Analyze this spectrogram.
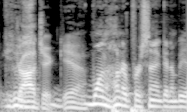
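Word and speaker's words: Dragić: Goran Dragic. Dragic, yeah.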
